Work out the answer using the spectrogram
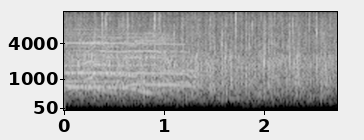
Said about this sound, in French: Oh, applaudissez plus fort que ça, c'est Nouvelle Vie.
